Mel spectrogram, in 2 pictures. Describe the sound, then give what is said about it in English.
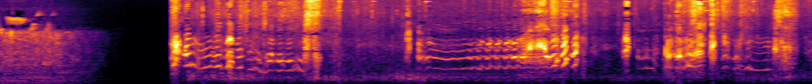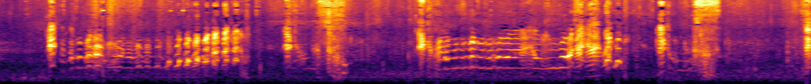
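A small Boston Terrier named Hugo, held in someone's arms on the perimeter trail at Blake Island, lets out a run of gurgling, throaty chortles and snorty yips in repeated bursts, with brief pauses between calls. “started to let out this chortle in an attempt to call them back”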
